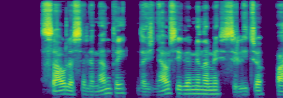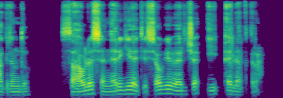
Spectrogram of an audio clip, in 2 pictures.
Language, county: Lithuanian, Vilnius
